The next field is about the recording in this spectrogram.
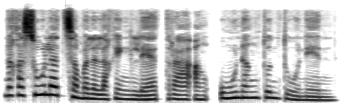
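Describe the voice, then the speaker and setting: A woman's voice: lowish voice, very animated, moderate pace, warm tone, no room sound, clean studio sound. A woman with a Filipino accent reading a scripted, dramatic story as its narrator.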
